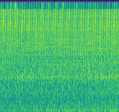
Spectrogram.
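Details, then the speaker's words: Old car idling, bonnet open: steady idle with a dry busy rattle in the engine bay rising and falling with revs; owner says it isn't the brakes, engine otherwise smooth and timing chain looks fine; source not found. "it's just that that rattle the rattle's still there it's a shame because it's a nice engine"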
